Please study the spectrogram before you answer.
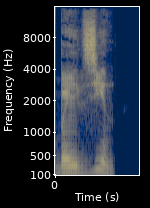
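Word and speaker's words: Бэйцзин (北京): Кстати, название этого города по-русски звучит как Бэйцзин, что значит «северная столица», но русские называют его Пекином.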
